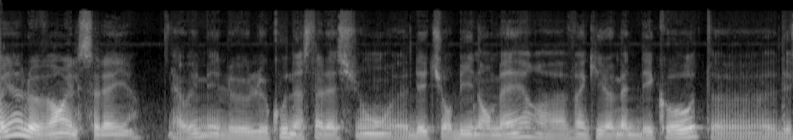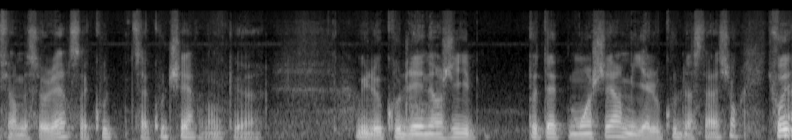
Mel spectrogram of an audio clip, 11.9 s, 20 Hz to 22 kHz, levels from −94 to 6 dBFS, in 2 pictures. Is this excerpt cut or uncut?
uncut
